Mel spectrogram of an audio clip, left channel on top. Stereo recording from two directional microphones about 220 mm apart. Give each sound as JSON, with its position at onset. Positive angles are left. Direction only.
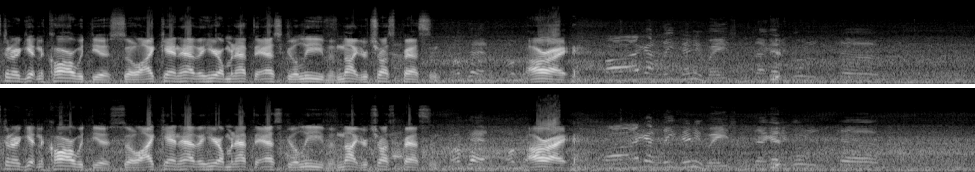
{"t": 0.0, "sound": "speech", "side_deg": 65}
